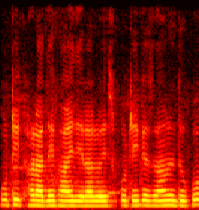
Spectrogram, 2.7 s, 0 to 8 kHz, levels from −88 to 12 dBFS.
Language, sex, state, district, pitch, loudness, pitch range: Bhojpuri, female, Uttar Pradesh, Gorakhpur, 190 Hz, -14 LUFS, 185-195 Hz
